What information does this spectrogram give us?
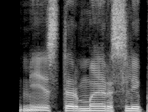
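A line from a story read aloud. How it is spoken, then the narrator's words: Creaky voice. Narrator (Russian): проскрипел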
